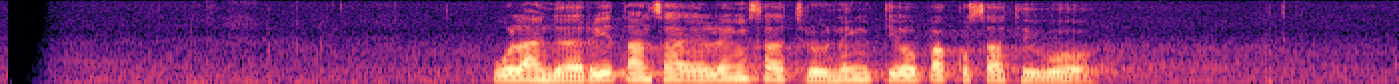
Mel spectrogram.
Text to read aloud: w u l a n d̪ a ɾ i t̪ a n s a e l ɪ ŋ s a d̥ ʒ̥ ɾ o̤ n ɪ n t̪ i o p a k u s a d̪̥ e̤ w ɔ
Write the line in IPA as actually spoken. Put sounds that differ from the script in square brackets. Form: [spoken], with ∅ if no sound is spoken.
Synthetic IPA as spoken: w u l a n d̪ a ɾ i t̪ a n s a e l ɪ ŋ s a d̥ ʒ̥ ɾ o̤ n ɪ [ŋ] t̪ i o p a k u s a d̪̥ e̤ w ɔ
